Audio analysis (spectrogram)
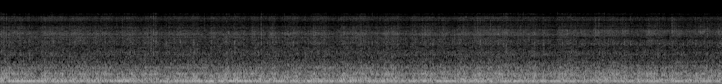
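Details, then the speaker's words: Bachmann Dash 9 model locomotive, rear motor block: steady low hum with a coarse growl, more growling than the front block; the cocked motor makes poor contact with its pickup strips, fixed by reseating the motors against the strips. "While the motor block didn't stop, the sound was prevalent, and you could hear that it was making more of a growling sound than what the front motor block was making."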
